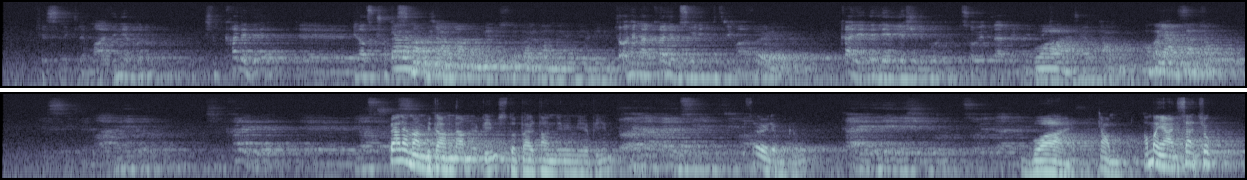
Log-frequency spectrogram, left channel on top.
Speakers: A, on the left; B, on the right.
A: Kesinlikle. Maldini yaparım. Şimdi kalede eee, biraz çok
B: Ben
A: eskiye
B: hemen
A: gideceğim
B: bir tandem
A: ama
B: yapayım. Stoper tandemimi yapayım.
A: şu hemen kalemi söyleyip bitireyim abi
B: Söyle
A: olur mu?
B: bakalım.
A: Kaleye de Lev Yashin'i koydum. Sovyetler Birliği'ndeki
B: Vay.
A: topçuyu.
B: Tamam. Ama
A: Evet.
B: yani sen çok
